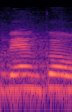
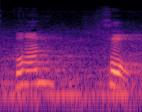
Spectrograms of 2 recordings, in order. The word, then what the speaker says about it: Van Gogh: Gallery we don't really put a lot of Van go on anything because Mr Vincent didn't like to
